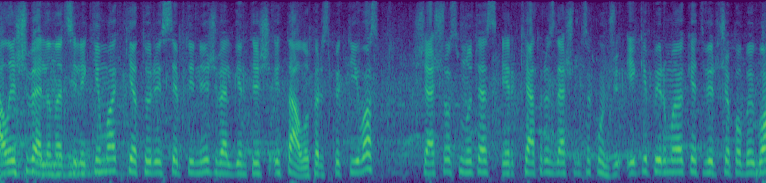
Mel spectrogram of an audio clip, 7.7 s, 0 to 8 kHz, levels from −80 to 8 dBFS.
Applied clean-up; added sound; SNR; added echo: none; Applause; 18 dB; none.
